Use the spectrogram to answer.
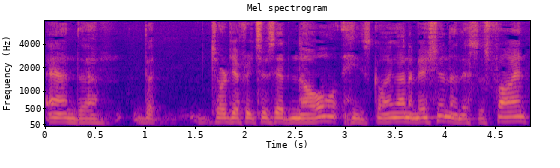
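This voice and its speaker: A man with an American accent speaks at a moderate pace in a monotone, flat intonation. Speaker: retiring professor. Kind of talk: lecture.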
